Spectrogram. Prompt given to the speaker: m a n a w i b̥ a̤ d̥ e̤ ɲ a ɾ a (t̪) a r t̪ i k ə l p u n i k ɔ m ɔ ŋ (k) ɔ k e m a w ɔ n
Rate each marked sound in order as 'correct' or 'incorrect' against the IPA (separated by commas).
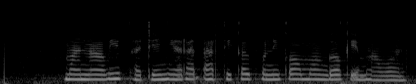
correct, incorrect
